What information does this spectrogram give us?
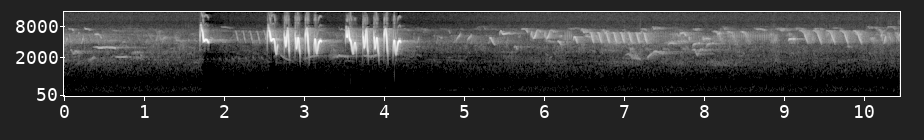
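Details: Cetti's warbler bursts into song: one loud lead note, then two explosive phrases of rapid, emphatic high notes. Softer trilling and twittering from other birds follow over the final seconds.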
